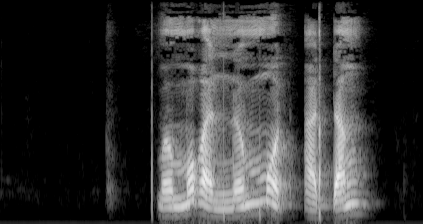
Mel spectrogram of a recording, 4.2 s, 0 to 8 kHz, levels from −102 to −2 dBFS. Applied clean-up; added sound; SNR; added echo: none; none; none; none.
